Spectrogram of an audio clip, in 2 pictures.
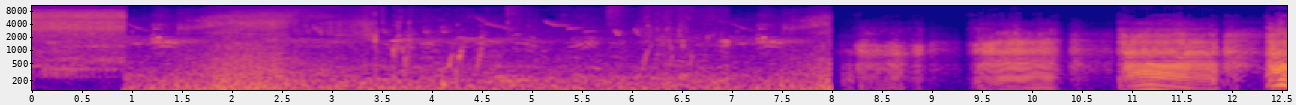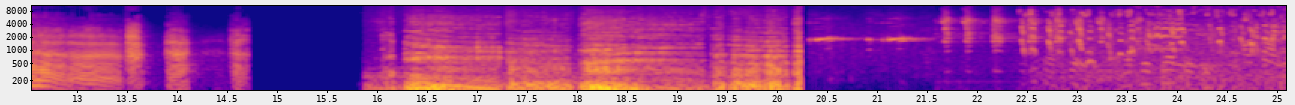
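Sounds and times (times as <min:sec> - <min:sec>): tiger growling roar: 0:01.6 - 0:03.1, 0:16.0 - 0:20.3.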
